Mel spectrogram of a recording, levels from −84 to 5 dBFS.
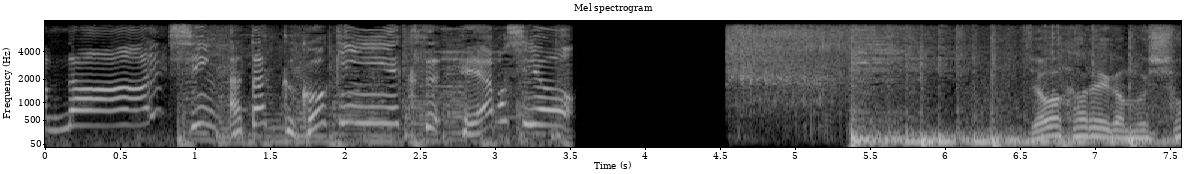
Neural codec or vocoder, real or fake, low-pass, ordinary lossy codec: none; real; 7.2 kHz; none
